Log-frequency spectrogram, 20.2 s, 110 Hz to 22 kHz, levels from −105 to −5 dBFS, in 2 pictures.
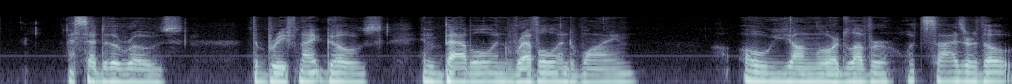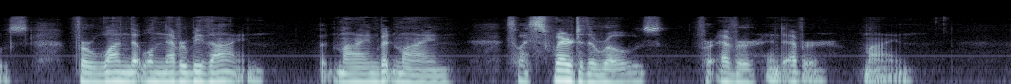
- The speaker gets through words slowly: Yes, slow, 130 wpm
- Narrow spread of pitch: Yes, narrow, 2.1 semitones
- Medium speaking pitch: No, low, 105 Hz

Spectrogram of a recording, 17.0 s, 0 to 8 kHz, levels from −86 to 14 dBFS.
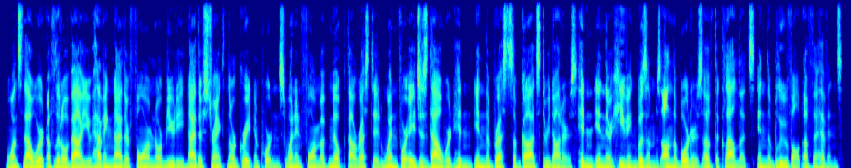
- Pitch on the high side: No, very low, 95 Hz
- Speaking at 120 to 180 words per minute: No, average, 190 wpm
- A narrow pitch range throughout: Yes, narrow, 2.3 semitones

